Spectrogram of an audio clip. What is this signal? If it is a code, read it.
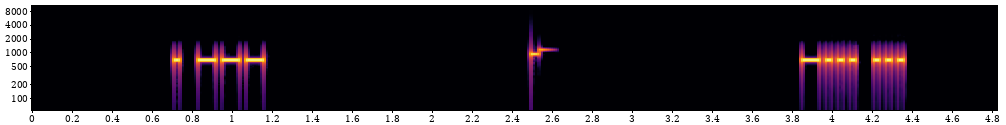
Morse code, heard as a keyed tone, about 40 wpm, 700 Hz. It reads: EO BS
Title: Top Two Letter Combinations in Words 40wpm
